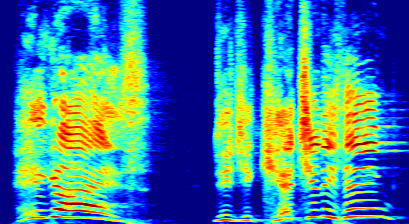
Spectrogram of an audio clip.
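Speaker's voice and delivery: high, loud call across the water. Retold or imitated. Man on the shore calling to the fishermen, loud high yell. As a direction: shout to the boat from the shore. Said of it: "he yells out".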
